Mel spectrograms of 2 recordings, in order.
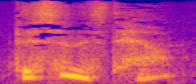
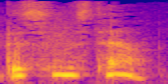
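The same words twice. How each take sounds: First: Half-whispered, stunned repeat; hushed echo question. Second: "This in this town" pitched high as a plain answer; retold answer. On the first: Retold or imitated. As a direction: echo it softly as a disbelieving question. Man echoes the name in disbelief. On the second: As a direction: say "This in this town" higher, as a statement. Woman's answer, then echoed question.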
